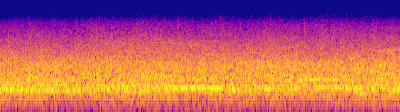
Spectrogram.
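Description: Opera audience applauding, a dense, steady clapping that neither builds nor fades.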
